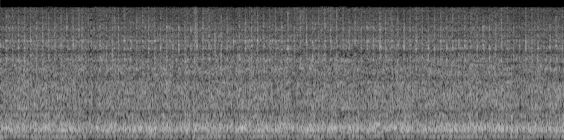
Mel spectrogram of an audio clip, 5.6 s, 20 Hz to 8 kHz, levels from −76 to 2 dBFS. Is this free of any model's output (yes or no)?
no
